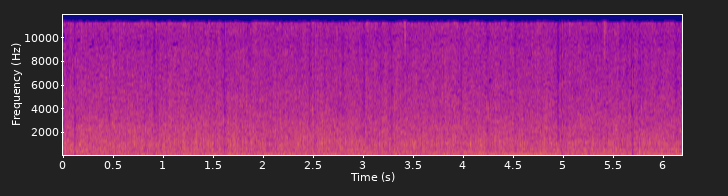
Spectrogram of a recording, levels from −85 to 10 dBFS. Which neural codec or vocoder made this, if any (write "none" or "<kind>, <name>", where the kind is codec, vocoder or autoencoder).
none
